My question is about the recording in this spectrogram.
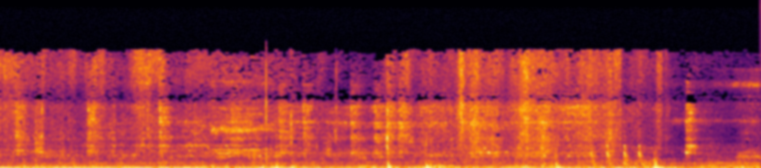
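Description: Car driving along a rough track, heard from inside the cabin: a steady low engine and tyre rumble, with a few short knocks from bumps about three, four and six and a half seconds in.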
